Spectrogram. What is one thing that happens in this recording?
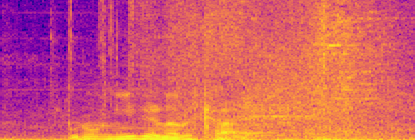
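A magical whoosh swells as a spell is cast.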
